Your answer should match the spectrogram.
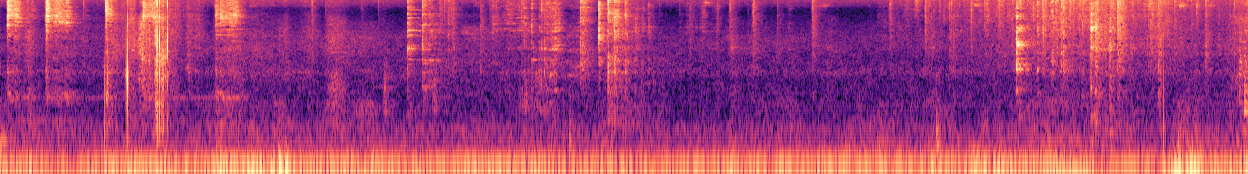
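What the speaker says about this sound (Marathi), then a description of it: "लवंग मिरे थोड्या सुक्या लाल मिरच्या घेतल्या ते आपण तेल टाकून थोडं छान भाजून घेतलं" Cloves, black peppercorns and dried red chilies roast in oil in a pan, with close spatula scrapes and metallic clinks over a faint sizzle and a steady low hum.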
